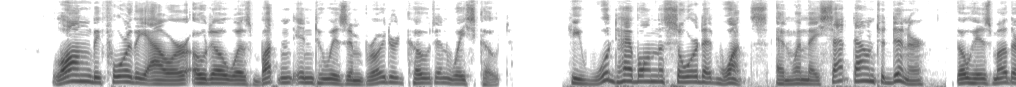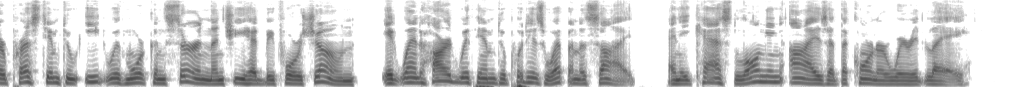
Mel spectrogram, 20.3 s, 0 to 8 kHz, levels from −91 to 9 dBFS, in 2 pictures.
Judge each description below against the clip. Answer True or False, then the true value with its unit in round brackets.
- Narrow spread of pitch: False (4.9 semitones)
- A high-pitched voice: False (150 Hz)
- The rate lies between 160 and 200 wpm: True (190 wpm)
